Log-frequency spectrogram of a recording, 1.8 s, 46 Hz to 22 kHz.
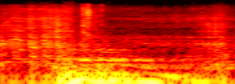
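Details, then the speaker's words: BMW E46 323i with M52 engine, a fault present since the subframe and fuel tank work. A short crank, then it runs about a second and dies, though it starts after 10 minutes on ignition. Crank no start from a failed mass air flow sensor. "so if i go to start it runs for a second stop sit here all day long"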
